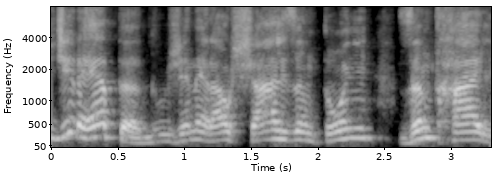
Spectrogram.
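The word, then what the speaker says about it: Xaintrailles: Outro caso mega curioso, documentado também, é da Madame Zandheil, né? A pronúncia correta é essa.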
